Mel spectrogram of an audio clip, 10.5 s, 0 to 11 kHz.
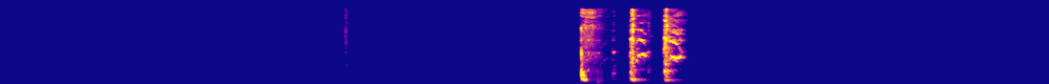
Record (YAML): cough_length: 10.5 s
cough_amplitude: 15053
cough_signal_mean_std_ratio: 0.14
survey_phase: alpha (2021-03-01 to 2021-08-12)
age: 65+
gender: Male
wearing_mask: 'No'
symptom_cough_any: true
smoker_status: Never smoked
respiratory_condition_asthma: false
respiratory_condition_other: false
recruitment_source: Test and Trace
submission_delay: 1 day
covid_test_result: Positive
covid_test_method: RT-qPCR
covid_ct_value: 23.2
covid_ct_gene: ORF1ab gene
covid_ct_mean: 24.0
covid_viral_load: 14000 copies/ml
covid_viral_load_category: Low viral load (10K-1M copies/ml)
